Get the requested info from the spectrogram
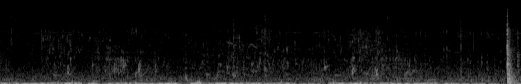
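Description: Kayak paddle strokes in the water, with small splashes and drips. A single sharp knock comes just after five seconds.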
